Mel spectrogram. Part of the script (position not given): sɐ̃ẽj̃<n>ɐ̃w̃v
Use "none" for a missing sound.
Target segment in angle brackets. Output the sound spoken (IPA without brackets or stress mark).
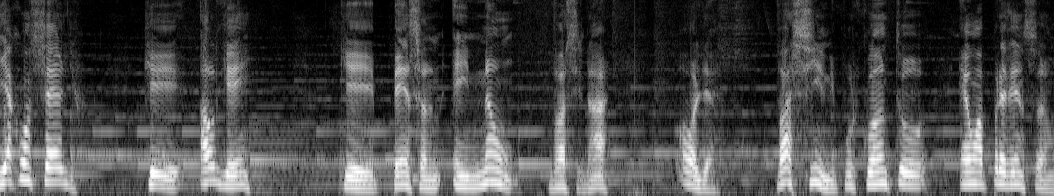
n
